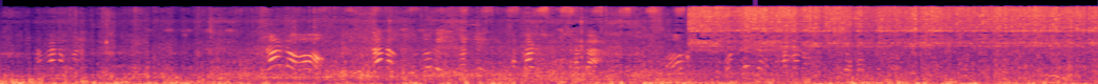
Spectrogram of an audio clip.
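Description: Wind rumbles over the microphone of a moving bicycle.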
